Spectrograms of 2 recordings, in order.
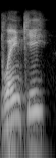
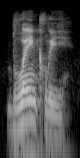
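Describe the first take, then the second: First: The L before the final vowel is left out. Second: The L before the final vowel is clearly pronounced. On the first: The speaker calls it wrong. "instead of blanky" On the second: The speaker calls it right. "Make sure to pronounce this Y, or sorry, the L"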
